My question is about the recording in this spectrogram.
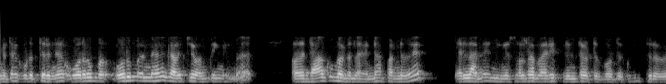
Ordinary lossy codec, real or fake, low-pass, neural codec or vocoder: none; fake; 3.6 kHz; codec, 24 kHz, 6 kbps, HILCodec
